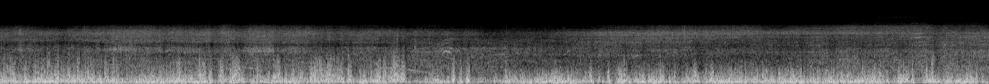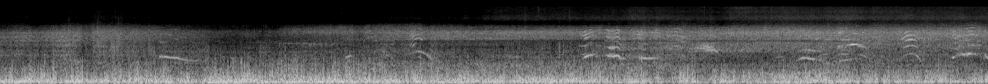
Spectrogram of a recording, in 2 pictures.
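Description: Ocean surf breaking on a beach, mixed with wind rumbling on the microphone.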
